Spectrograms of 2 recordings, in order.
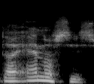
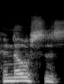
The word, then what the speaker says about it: henosis: Uh in Greek they talk about anosis or henosis is pronounced in English which means the joining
